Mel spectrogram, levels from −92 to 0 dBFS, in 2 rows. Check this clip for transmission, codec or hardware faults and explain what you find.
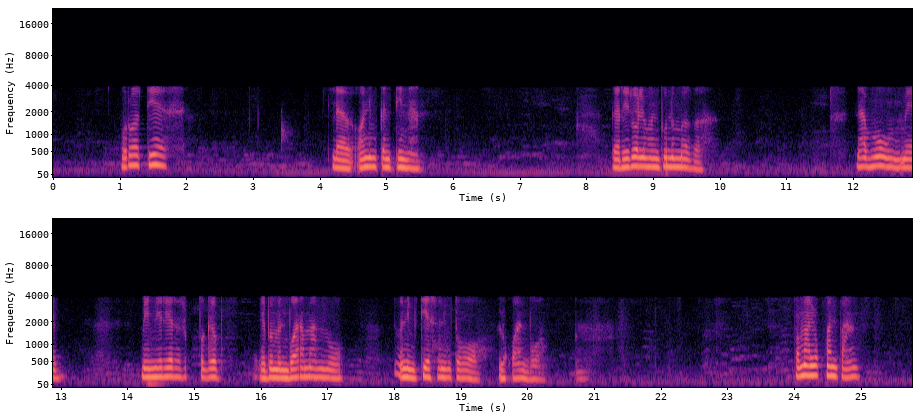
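No transmission, codec or hardware faults can be heard in this speech clip. It has passed through G.711 telephone coding in its mu-law form, so the sound is band-limited with nothing above about 3.8 kHz, and any quantisation noise from the format is faint at most.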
